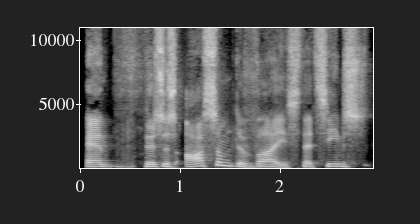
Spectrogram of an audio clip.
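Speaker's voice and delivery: usual speaking voice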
